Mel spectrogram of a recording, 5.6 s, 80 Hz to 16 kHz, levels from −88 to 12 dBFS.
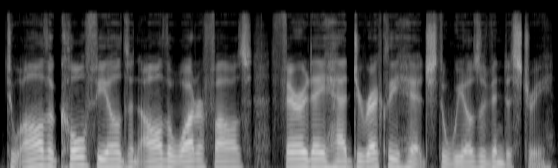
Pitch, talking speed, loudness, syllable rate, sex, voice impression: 130 Hz, 185 wpm, -17 LUFS, 4.9 syllables/s, male, masculine, slightly young, adult-like, slightly thick, tensed, slightly powerful, slightly bright, slightly hard, clear, fluent, cool, slightly intellectual, refreshing, very sincere, calm, friendly, reassuring, slightly unique, elegant, sweet, slightly lively, very kind, modest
